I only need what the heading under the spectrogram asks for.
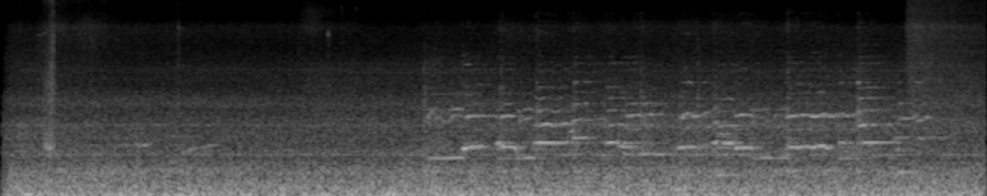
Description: The noise inside a subway train. There is no code.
